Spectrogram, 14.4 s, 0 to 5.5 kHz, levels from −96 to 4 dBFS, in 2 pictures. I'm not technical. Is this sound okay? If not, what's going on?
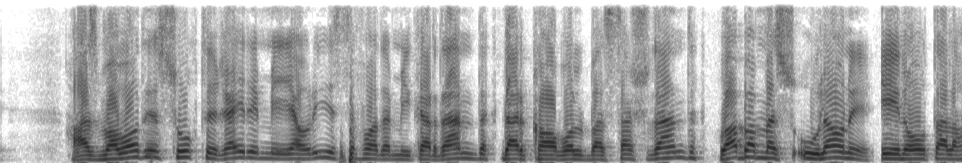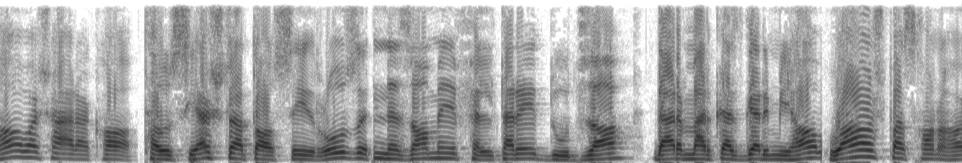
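Yes, it sounds fine; nothing here needs fixing.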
